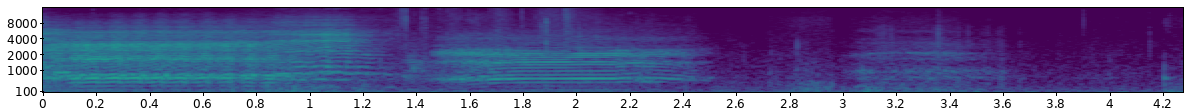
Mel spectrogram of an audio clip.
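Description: A white woolly sheep gives two loud, wavering bleats close by, the second one shorter, followed by a fainter third cry, with no talking.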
